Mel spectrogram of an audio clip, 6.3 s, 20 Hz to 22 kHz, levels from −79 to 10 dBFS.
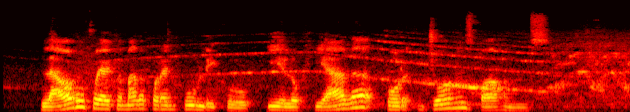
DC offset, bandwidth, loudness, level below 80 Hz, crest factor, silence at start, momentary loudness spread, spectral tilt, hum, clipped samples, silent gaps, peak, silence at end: under 0.1%; 13.5 kHz; -18 LUFS; -58 dBFS; 16 dB; 0.4 s; 16 LU; -5.5 dB/octave; none; under 0.1%; none; -2 dBFS; 0 s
